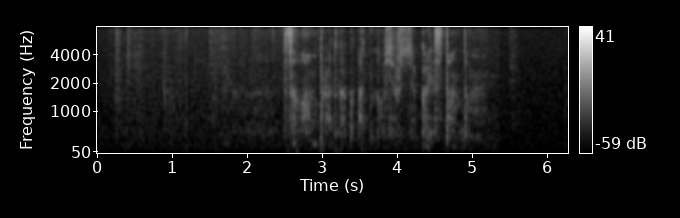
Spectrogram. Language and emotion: Russian, neutral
